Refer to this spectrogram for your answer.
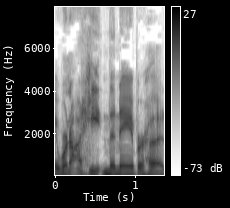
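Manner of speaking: ordinary delivery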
